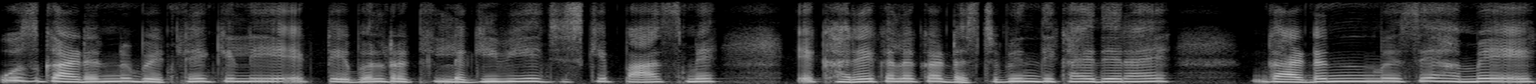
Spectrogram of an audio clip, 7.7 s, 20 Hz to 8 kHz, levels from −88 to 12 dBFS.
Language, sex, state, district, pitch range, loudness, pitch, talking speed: Hindi, female, Bihar, Saharsa, 255-275 Hz, -19 LUFS, 265 Hz, 235 wpm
